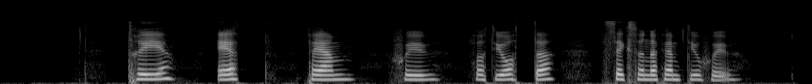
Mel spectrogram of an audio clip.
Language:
Swedish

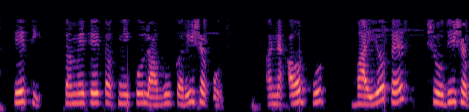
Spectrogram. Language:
Gujarati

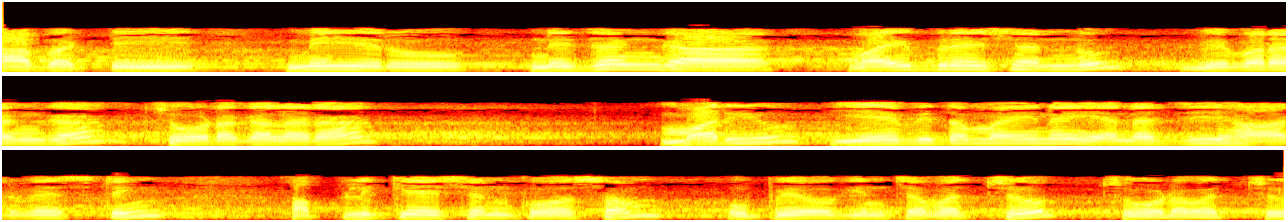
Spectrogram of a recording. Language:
Telugu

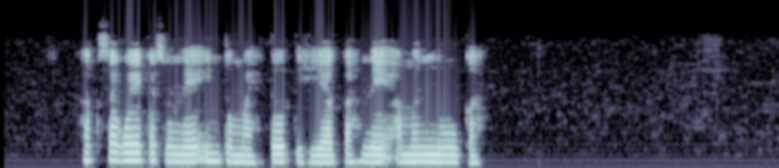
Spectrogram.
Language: Yaqui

